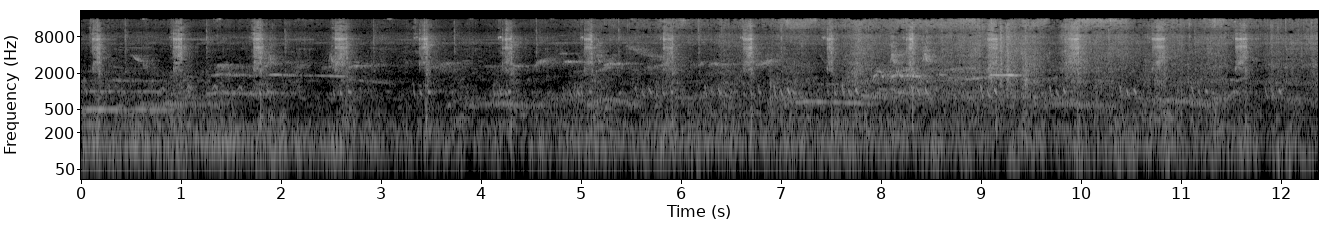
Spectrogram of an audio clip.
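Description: Pesticide sprayer at work in a steady rhythm: a short sharp hiss about every 0.8 s. Birds call faintly between the strokes.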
